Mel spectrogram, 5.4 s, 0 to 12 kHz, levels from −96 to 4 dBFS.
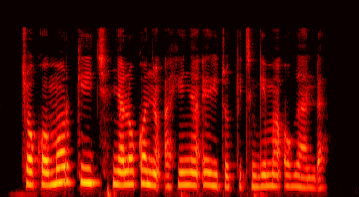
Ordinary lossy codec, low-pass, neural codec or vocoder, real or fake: none; 7.2 kHz; none; real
